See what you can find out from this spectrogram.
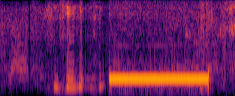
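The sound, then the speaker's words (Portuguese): A telephone tone on a call: a loud, steady single-pitch tone that holds for about a second, following a stretch of talk. “Vou ligar lá para nós averbar.”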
